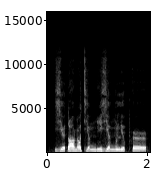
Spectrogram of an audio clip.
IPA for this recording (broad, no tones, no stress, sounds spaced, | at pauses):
zʲ ə˞ ɗ ɑ ɳ ɔ tʲ ɔ ŋ i zʲ ʌ ŋ ũ lʲ ʊ pʰ ə˞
